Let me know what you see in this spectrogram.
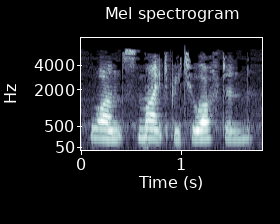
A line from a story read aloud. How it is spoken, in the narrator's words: murmured the king to himself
